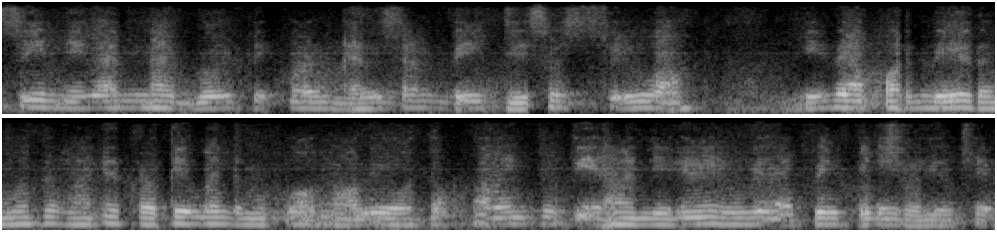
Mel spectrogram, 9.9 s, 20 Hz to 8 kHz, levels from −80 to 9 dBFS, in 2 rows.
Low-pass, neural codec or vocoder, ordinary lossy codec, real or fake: 7.2 kHz; codec, 44.1 kHz, 0.9 kbps, DAC; Opus, 16 kbps; fake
